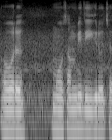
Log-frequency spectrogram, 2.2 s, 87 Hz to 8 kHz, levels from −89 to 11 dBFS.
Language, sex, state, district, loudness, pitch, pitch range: Marwari, male, Rajasthan, Nagaur, -17 LUFS, 115 Hz, 110-115 Hz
